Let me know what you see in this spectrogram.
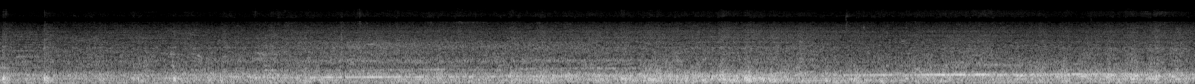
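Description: Mumbai suburban local electric multiple-unit train gathering speed past the platform. Its traction motors give a whine that slowly rises in pitch over a steady rumble, and the wheels click over rail joints a few times near the start.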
